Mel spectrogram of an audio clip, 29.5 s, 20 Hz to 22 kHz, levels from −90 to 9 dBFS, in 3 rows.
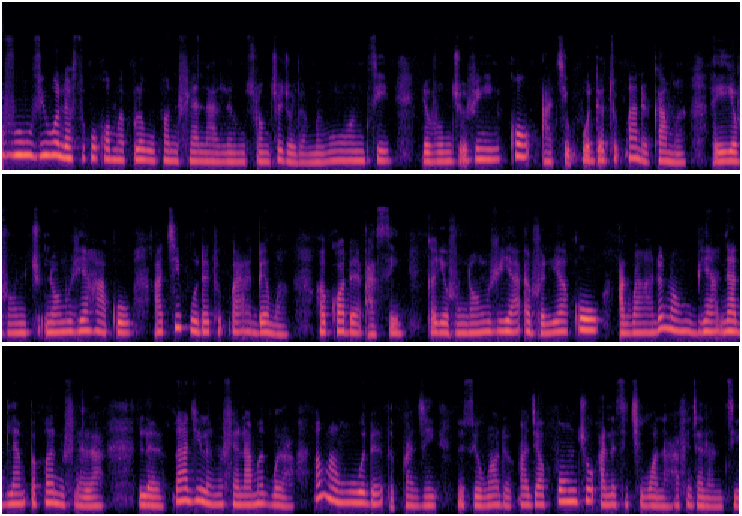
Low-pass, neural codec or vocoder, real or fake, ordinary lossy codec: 10.8 kHz; codec, 24 kHz, 0.9 kbps, WavTokenizer, small release; fake; Opus, 64 kbps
